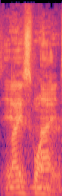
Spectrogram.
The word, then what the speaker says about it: Niswander: Talking to Niswander. But it's Niswander. just think nice and wander.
